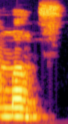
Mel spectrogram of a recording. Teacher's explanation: Então ele ganha essa outra perspectiva. Então o A acabou se unindo com o M e formou um som nasalizado.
